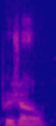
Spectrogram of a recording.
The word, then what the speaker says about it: Peugeot: um oh yeah the Techno uh the Technic Peugeot um cars I said it right yeah you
